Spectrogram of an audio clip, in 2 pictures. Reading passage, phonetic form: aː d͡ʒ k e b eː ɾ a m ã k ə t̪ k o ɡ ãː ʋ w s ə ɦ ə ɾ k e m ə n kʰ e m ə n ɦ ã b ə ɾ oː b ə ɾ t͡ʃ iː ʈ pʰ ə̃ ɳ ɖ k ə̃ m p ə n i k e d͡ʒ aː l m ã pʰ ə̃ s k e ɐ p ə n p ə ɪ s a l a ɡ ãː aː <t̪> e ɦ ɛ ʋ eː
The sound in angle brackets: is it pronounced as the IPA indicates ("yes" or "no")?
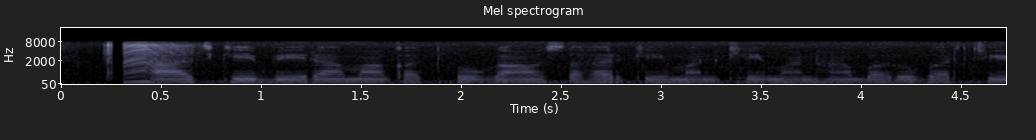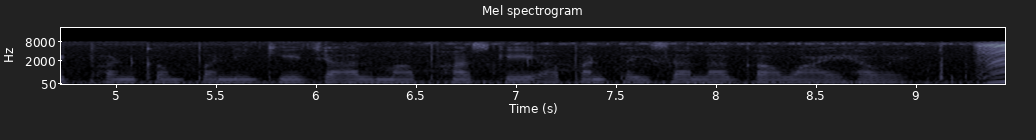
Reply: no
